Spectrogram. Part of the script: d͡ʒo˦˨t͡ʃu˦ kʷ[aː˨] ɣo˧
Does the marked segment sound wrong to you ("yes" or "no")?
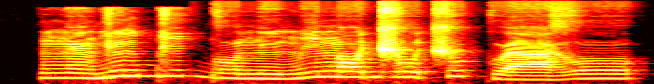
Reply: no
